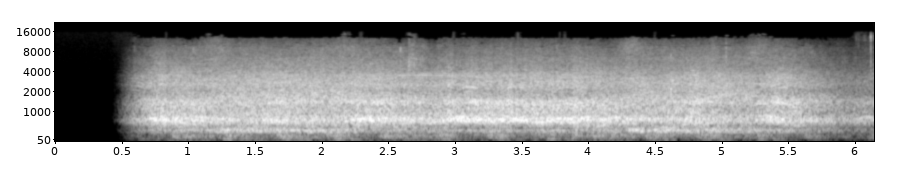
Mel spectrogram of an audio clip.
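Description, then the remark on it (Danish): A large crowd roars and shouts continuously, a dense, loud wall of agitated voices that swells in sudden bursts: football fans rioting in southern Brazil on a Saturday when International beat Gremio 1-0. “Ja, for det her, du hører nu, det er lyden af en værre omgang ballade, der udfoldede sig i øh, det sydlige Brasilien i lørdags, hvor International vandt 1-0 over Gremio.”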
